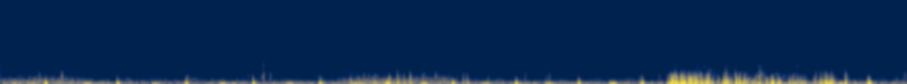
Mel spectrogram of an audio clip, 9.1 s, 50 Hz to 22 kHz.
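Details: Fast, strong low heartbeat thumps with steady rumbling noise, from a 35-year-old male, recorded at the mitral (bicuspid) valve area after doing weights; rapid heartbeat after exercise.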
